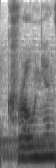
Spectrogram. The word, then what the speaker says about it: Cronian: You should say Cronian system. You know that's the correct way to say.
